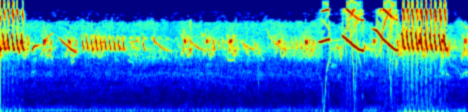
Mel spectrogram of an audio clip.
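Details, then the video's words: Rufous-collared sparrow: a fast trill opens, and later three sweet, falling whistles come in quick succession and end in a rapid, dry trill, with a chorus of other small birds twittering behind. "Tico-Tico - Uma hora de canto"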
